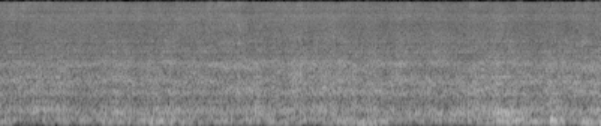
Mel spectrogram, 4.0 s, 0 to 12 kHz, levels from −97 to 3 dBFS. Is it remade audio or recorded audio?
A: remade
